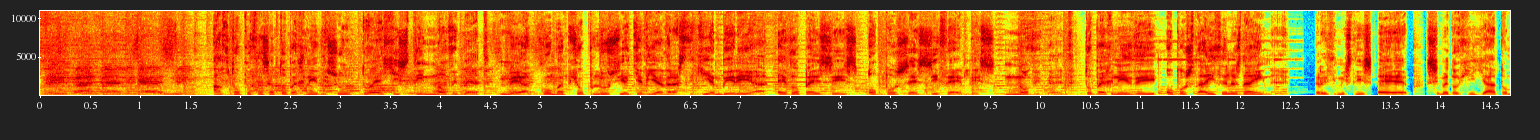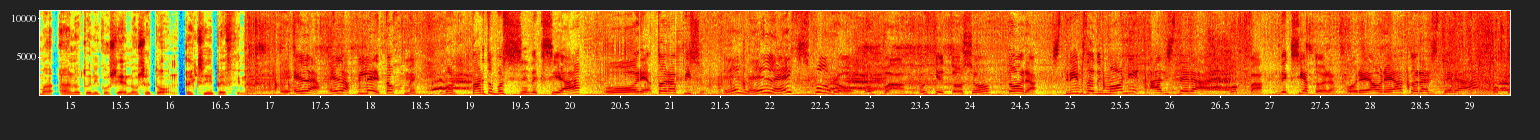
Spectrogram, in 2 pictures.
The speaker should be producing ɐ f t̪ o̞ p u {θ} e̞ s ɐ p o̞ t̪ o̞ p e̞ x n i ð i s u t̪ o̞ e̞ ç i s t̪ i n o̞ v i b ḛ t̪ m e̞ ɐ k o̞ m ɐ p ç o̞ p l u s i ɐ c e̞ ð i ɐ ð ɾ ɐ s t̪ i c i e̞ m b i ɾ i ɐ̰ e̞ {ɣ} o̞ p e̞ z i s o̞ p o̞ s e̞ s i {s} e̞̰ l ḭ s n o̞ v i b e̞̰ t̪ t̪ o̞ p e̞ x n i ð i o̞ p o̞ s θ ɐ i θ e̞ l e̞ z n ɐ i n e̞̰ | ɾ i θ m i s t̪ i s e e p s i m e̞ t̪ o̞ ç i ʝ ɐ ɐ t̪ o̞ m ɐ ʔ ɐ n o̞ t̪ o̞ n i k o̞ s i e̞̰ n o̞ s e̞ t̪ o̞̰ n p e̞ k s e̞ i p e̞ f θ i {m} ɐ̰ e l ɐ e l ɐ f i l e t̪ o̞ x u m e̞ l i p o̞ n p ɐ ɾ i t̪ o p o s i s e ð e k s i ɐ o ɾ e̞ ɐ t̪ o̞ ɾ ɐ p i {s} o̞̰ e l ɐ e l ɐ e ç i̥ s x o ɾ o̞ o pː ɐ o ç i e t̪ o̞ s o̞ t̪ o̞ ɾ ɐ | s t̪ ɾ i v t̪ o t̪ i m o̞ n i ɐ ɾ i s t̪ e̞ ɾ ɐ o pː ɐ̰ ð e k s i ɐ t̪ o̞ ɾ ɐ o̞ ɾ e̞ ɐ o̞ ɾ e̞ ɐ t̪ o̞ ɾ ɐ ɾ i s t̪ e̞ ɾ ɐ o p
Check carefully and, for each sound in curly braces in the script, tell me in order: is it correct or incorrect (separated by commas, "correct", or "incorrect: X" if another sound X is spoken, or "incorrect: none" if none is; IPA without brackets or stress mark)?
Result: correct, incorrect: ð, incorrect: θ, incorrect: n, correct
